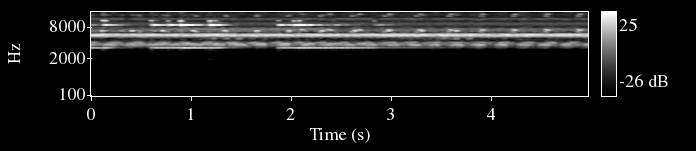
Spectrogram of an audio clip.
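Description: A steady, high, shimmering chorus of chirping insects, with wind chimes ringing over a low wind rumble.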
